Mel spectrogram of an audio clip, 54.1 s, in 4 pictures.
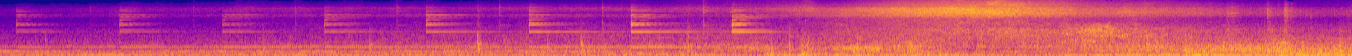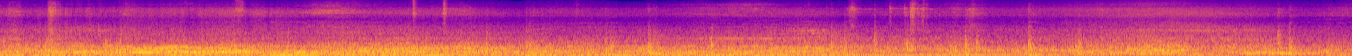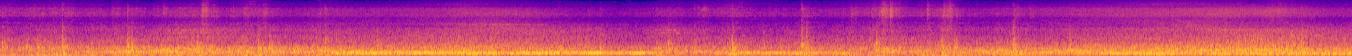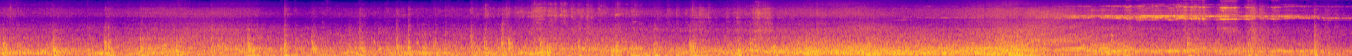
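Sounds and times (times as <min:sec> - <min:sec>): train wheels rumbling on rails: 0:00.0 - 0:54.0
high wheel squeal: 0:49.4 - 0:54.0.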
